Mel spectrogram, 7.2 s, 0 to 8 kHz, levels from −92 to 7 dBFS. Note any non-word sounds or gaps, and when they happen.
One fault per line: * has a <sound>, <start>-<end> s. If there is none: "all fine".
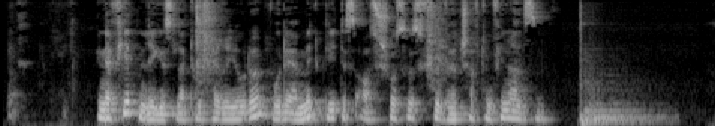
* has a thud, 5.8-6.8 s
